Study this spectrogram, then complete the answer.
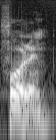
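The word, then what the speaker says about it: foreign: Fifth, फॉरेन, जी silent है।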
